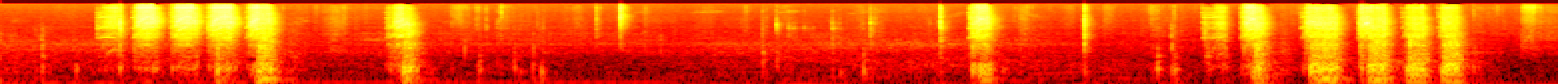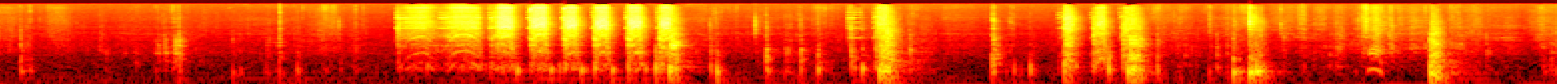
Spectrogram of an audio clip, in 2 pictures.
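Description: Cordless drill driving screws into wooden battens, run in short bursts of the trigger, with several groups of bursts and pauses between screws.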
